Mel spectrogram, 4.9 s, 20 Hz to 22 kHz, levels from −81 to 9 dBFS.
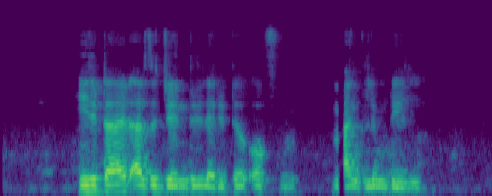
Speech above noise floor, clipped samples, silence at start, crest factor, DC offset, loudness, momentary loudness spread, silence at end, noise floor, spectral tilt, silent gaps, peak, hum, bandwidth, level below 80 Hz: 40 dB; under 0.1%; 0.8 s; 16 dB; under 0.1%; -17 LUFS; 18 LU; 0.7 s; -56 dBFS; -7.5 dB/octave; none; -2 dBFS; none; 11.5 kHz; -62 dBFS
